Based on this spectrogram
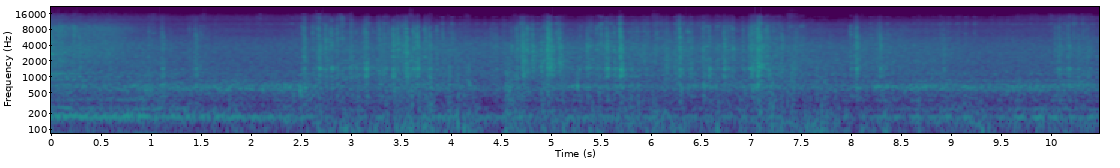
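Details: Hummer H2 at only 10–20 km/h, not hard suspension travel: loud road rumble with irregular sharp cracks and rattles. The rear rattle comes from the cargo area and has lasted years. New springs, shocks, spring seats, stabilizer links and bushings didn't help, and the cause remains unknown.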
